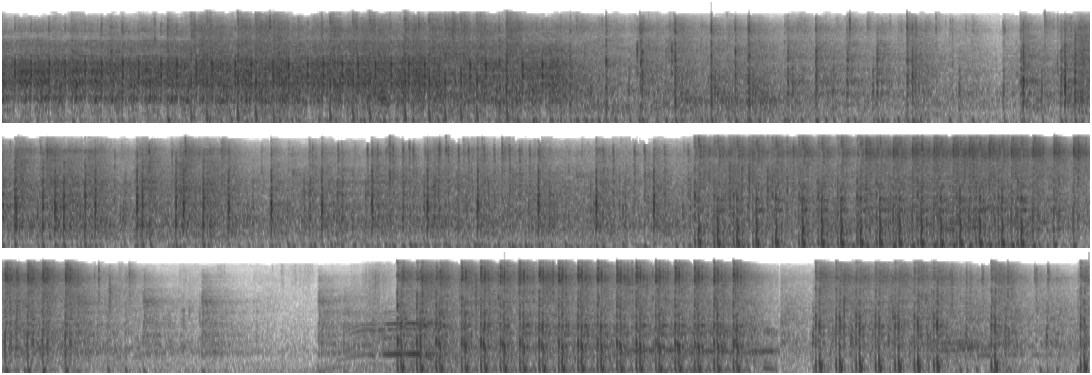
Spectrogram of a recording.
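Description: Paintball markers firing in long, rapid volleys of shots. The fire breaks off briefly about twelve seconds in, then resumes.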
